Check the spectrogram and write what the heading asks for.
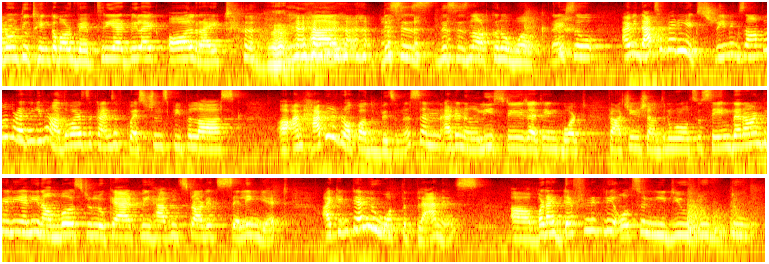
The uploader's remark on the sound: As we bring you an exhilarating live shoot from the Bombae Pad! With a vibrant audience of dynamic women from the startup ecosystem.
